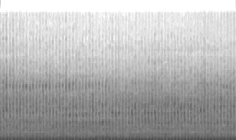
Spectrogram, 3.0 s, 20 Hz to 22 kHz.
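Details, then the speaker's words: 13-year-old MTD snow blower, Powermore 208cc, just started on full choke and two primes after the fuel line was refitted, warming up: a fast, even single-cylinder beat at part throttle with no surging, not hunting. "She's running. I'm gonna let her warm up a bit. Ooh, it's not hunting at all."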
